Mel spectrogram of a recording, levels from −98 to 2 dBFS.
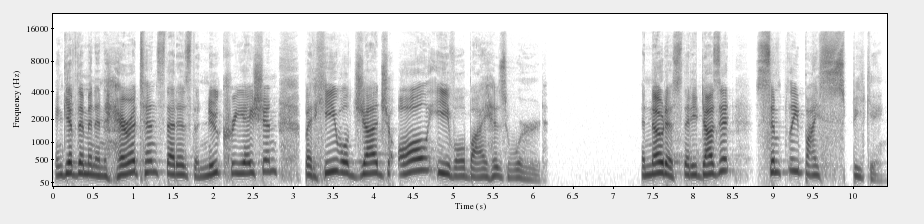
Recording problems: none

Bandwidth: 15 kHz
